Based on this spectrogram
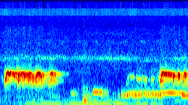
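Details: Female zebra dove, called perkutut locally, calling a male as a lure to start males singing; a rolling trilled coo, a quieter lower middle section, then the trill returns.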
